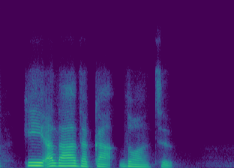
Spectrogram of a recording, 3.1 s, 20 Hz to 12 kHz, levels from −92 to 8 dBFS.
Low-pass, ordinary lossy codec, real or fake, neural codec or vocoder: 7.2 kHz; Opus, 16 kbps; fake; codec, 16 kHz, about 1 kbps, DyCAST, with the encoder's durations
